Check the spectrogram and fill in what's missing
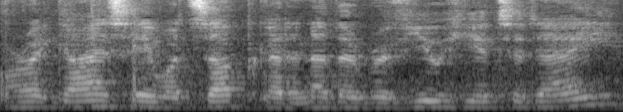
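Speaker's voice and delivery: put-on British accent. Opening another review for viewers, in a put-on british accent. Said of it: "I don't know why I'm starting off with a British accent".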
